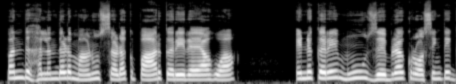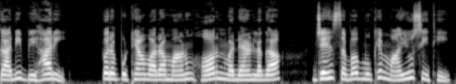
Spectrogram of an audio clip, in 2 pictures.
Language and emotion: Sindhi, sad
